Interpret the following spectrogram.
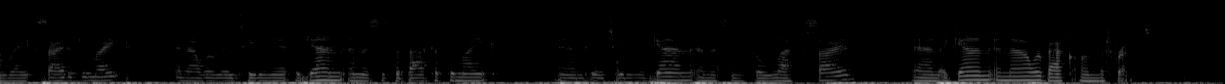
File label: Roccat Torch stereo speaking microphone sample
